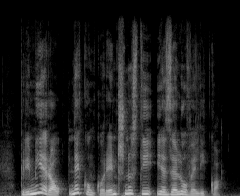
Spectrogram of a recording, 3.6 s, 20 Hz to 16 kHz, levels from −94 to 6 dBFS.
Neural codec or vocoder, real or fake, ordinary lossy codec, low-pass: none; real; none; 14.4 kHz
